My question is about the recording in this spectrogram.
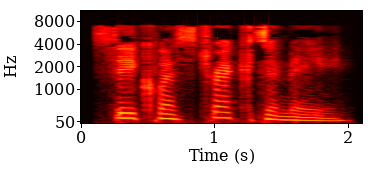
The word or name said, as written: sequestrectomy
